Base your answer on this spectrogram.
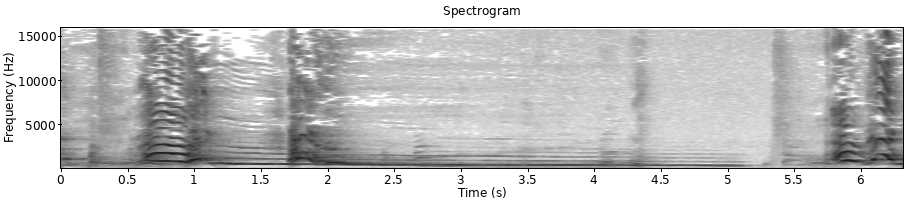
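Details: Brussels Griffon named Chloe, prompted to sing, gives a long sliding howl that starts high and falls slowly over about four seconds, with yips before it and a rising wavering cry at the end.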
